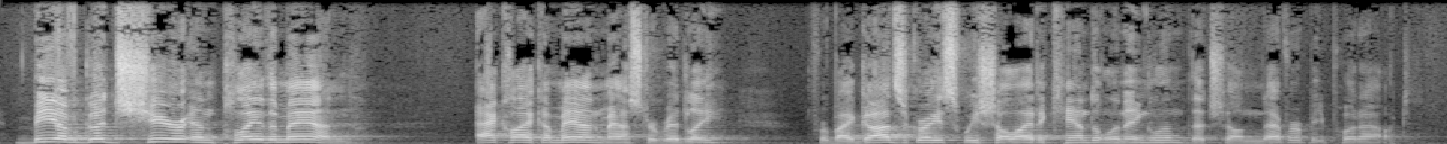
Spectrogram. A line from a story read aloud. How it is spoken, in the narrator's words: yelled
